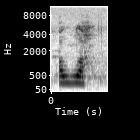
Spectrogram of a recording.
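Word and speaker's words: الله: Allah Lafaz Allah didahului dengan huruf berharokat fathah, dibacanya secara tebal. Itu hukumnya tafkhim.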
